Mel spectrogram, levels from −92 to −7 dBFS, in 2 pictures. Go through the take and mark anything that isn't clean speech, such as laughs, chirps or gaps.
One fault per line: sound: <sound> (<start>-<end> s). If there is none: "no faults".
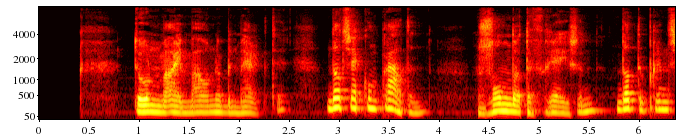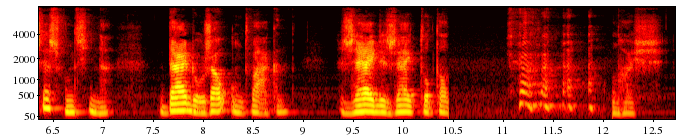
sound: laugh (11.0-12.0 s)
